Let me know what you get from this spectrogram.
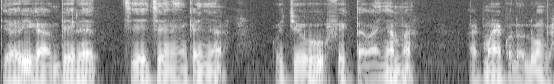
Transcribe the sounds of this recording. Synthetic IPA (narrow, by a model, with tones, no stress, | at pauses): tjɔ˨ɾi˦ka˨mbɪ˦ɾɛ˦t̚ | t͡ʃe˨˦˨t͡ʃe˦ne˨ŋkɛ˦ɲa˦ | ko˦t͡ʃe˨u˦fɪ˦k̚ta˨wa˨ɲa˦maː˦ | kma˦ɪ˦kɔ˨lɔ˨lo˦ŋɡa˨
